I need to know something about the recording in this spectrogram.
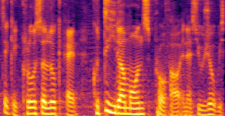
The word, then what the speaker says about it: Cthyllamon: been doing so uh Kon is pronounced CA because basically it's from Greek origin so if you look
